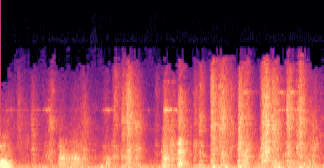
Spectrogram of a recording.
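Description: A dog pants quickly and rhythmically close by, with soft whimpering mixed into the breaths over a quiet background.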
